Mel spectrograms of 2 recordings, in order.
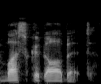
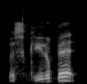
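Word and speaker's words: Musquodoboit: Because it was one way was the Shubenacadie and the other one was the Muscadaubit. Muscadaubit's fucking a rough one. Muscadaubit's hard. When people look at Muscadaubit, it's mosquito bit.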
